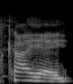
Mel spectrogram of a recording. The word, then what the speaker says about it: Caillet: It's Caillet, like Yippie Caillet, motherfucker.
